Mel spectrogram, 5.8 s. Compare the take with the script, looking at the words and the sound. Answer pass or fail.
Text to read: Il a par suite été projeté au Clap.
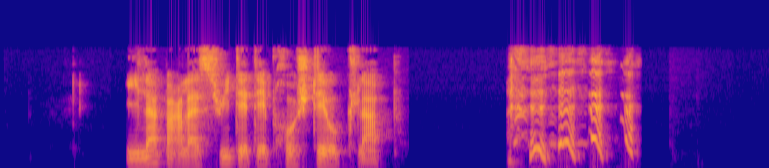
fail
